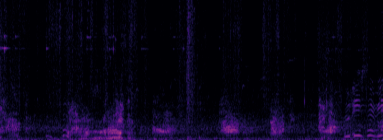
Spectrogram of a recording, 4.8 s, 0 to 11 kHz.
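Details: Playing Rhodesian Ridgebacks at Châtel Guyon, 2021, relaxing after the breed's Nationale d'élevage: short yipping barks in scattered bursts, plus a short wavering whine near the end, over steady Spanish conversation.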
